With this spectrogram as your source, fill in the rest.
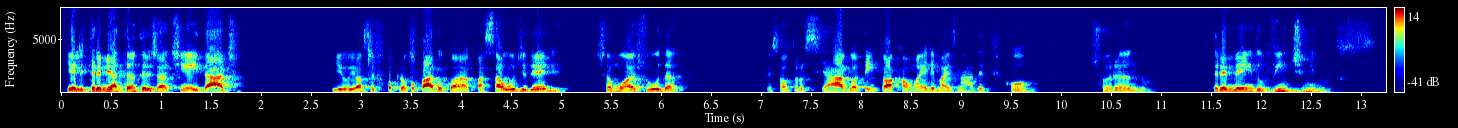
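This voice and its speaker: A man's voice: medium pitch, fairly even intonation, moderate pace. A rabbi telling a story in a talk, raising his voice for the quoted lines. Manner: acts out the quoted lines with a lifted voice. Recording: echoey room.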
